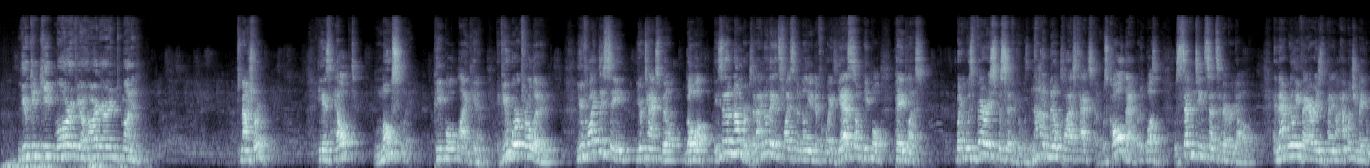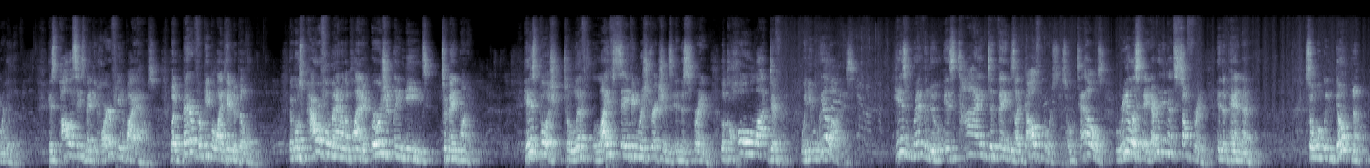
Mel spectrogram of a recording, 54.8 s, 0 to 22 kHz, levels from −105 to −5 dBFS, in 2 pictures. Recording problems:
off-mic speech; far
room echo; noticeable; dies away in 0.5 s
chatter from many people; faint; throughout; 30 dB below the speech

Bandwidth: 15 kHz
